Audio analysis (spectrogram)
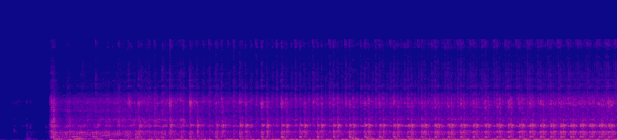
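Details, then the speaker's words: Boat engine first start after replacing a busted generator (charging light had come on) and tensioning the belt; catches after brief crank, steady even idle, no knocks, squeal or belt flap, charge light out, voltage correct. "Success! Light went out. Volt is correctly. No flapping around. Perfect."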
